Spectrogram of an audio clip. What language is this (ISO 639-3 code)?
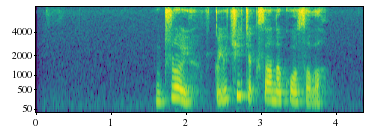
rus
